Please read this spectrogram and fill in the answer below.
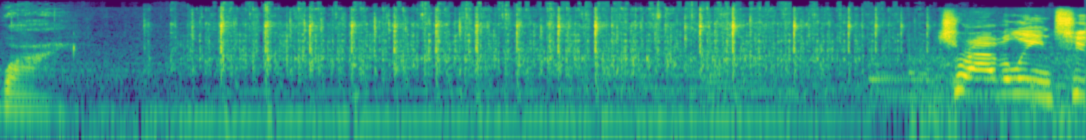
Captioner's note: sewing machine chucking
